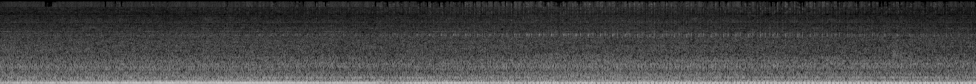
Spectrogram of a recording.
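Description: A 2021 Ram 2500 Tradesman 4x4 pickup with a 6.4-liter Hemi V8 idles close by, holding a steady, deep low rumble with an even mechanical hum and no talk.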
